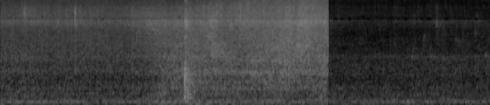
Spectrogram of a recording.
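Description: Onion-tomato masala sizzling in coconut oil in a kadai as it is stirred with a spatula, with a single knock of the spatula a little under two seconds in. The sizzle grows louder, then cuts off abruptly a little after three seconds in, leaving only a faint hiss.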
